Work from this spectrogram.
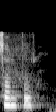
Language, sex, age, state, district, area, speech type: Odia, female, 30-45, Odisha, Subarnapur, urban, spontaneous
